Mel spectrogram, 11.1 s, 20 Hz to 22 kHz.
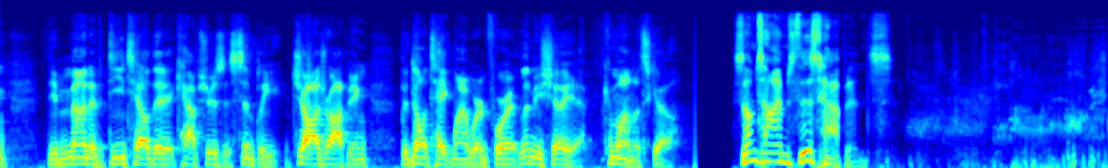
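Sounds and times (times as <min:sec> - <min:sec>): wading birds calling: 0:09.0 - 0:11.0.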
